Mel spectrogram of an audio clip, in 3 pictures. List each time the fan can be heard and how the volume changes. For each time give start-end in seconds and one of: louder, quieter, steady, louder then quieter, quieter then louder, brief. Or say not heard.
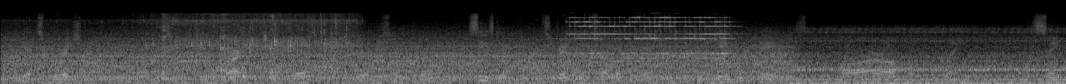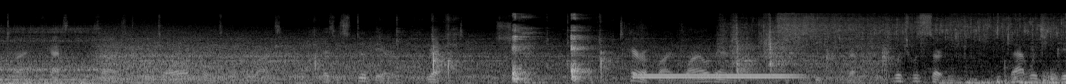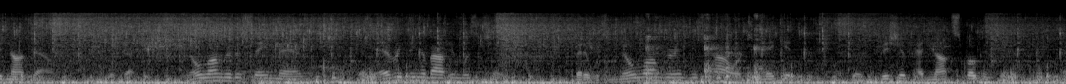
0.0-31.9 quieter.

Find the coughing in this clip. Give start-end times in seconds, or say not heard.
1.6-2.8, 15.8-16.5, 27.8-29.0.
